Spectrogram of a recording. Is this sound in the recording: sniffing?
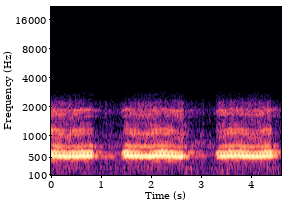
no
